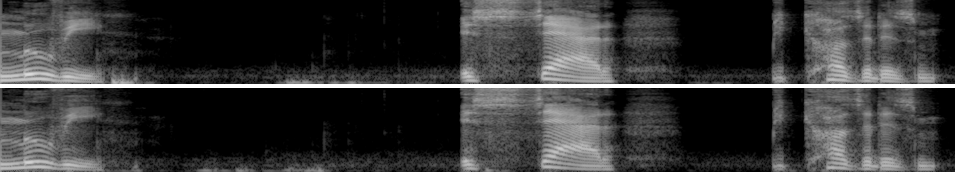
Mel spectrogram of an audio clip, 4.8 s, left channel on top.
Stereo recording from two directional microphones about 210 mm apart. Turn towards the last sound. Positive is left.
turn(degrees=10)  # may be behind; listen again after turning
